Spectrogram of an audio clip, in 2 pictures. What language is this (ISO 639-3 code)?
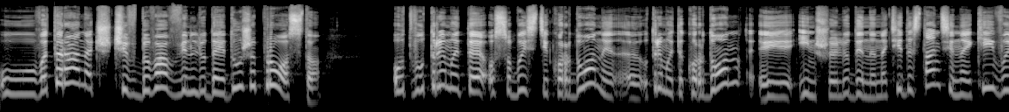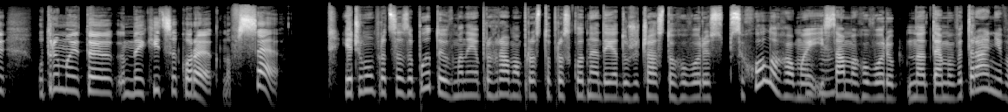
ukr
